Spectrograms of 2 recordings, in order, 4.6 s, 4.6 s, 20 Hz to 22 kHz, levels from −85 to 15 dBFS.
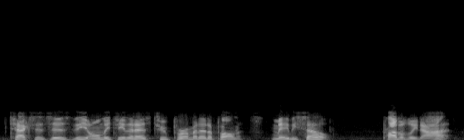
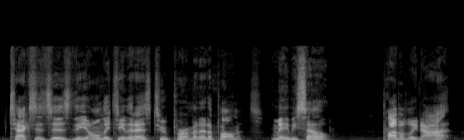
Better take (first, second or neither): second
